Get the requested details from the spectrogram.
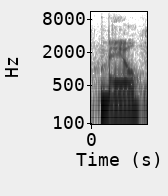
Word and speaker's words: Mao: How do you pronounce M-A-O? Mao. – Mao. – Mao. – Mao. – M-A-O.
